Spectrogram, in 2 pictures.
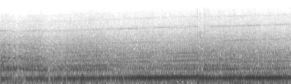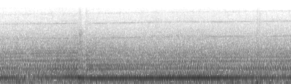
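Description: A racing car engine whines at high revs, rising steadily and dropping briefly with each gear change.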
